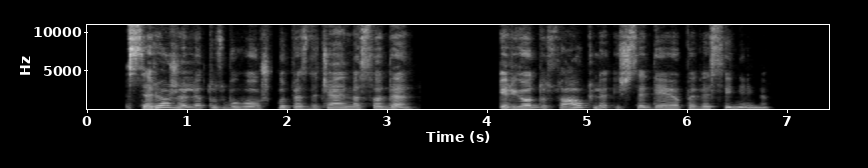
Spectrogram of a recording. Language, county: Lithuanian, Panevėžys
